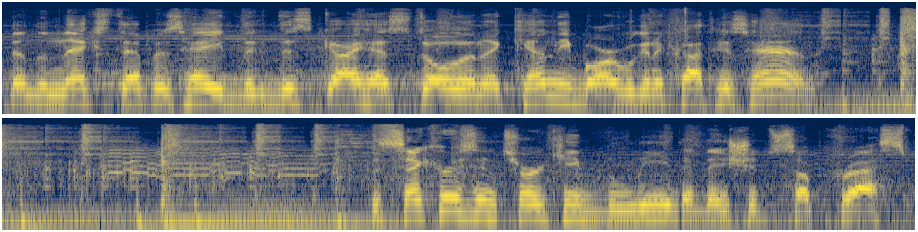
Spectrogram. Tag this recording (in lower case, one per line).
speech
music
